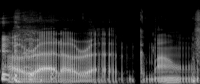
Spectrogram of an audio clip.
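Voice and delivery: very low, gravelly, rough rumbling voice. Doing a Matthew McConaughey impression of his famous catchphrase. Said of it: "Matthew McConaughey's famous catchphrase".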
